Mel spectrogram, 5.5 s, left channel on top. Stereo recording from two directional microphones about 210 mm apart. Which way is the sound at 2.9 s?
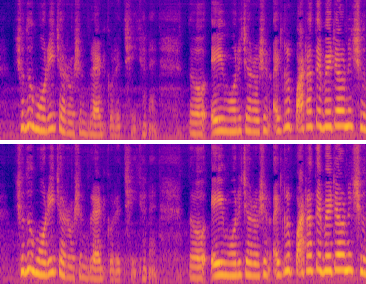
15° right (ahead or behind).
